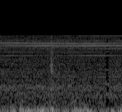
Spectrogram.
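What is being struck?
Nothing is struck.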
